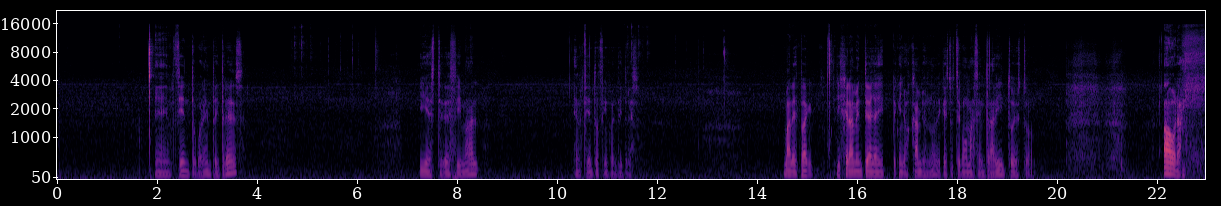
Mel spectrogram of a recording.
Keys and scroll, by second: 5.4-6.5 typing, 6.6 Tab, 12.3-13.6 typing.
